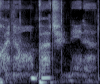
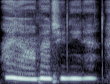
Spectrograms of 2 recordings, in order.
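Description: First: Fast, hushed whisper; hushed quick whisper. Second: Louder, insistent whisper. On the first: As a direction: rush it under your breath. Repeated line, quick hushed take. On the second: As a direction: push the whisper with more force. Repeated line, louder insistent take. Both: Acted.

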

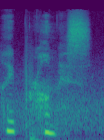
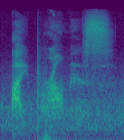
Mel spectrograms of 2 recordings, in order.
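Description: First: Softer whisper, falling at the end. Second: Very soft, slow whisper. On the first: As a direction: whisper it a bit fuller. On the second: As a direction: breathe it into his neck. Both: A narrator's reading. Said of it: "I whisper into the crook".

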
